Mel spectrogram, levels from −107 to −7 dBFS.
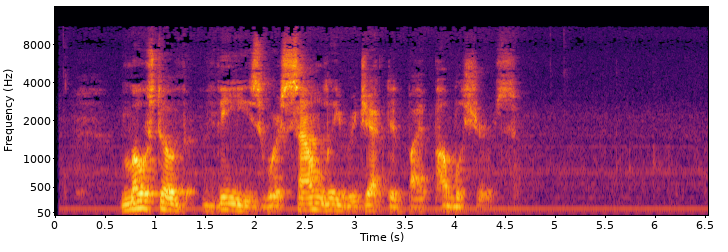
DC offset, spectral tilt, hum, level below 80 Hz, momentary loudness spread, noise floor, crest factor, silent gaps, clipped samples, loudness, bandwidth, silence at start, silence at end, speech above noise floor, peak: under 0.1%; -4.5 dB/octave; none; -48 dBFS; 16 LU; -50 dBFS; 20 dB; none; under 0.1%; -20 LUFS; 11.5 kHz; 0.65 s; 1.9 s; 30 dB; -2 dBFS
